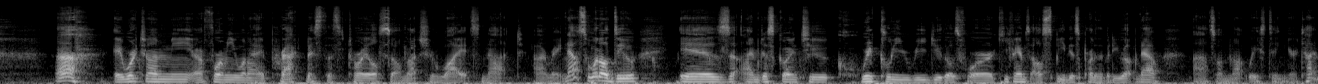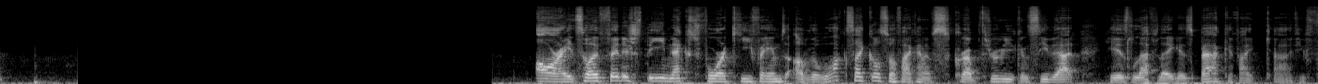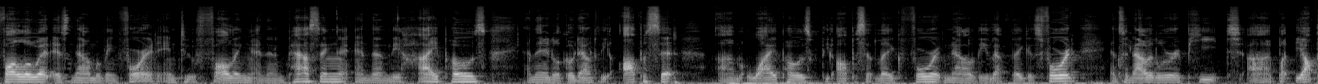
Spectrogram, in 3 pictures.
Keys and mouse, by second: 4.0-6.6 middle drag, 6.6 ctrl+z, 7.1 ctrl+z, 11.1 middle click, 12.4 KP_3, 14.7-17.9 typing, 15.0 click, 16.2 click, 16.4 click, 16.4 ctrl+z, 16.6 click, 16.8 click, 17.4 click, 17.5 click, 17.5 right click, 17.8 right click, 22.7-27.6 drag, 37.4-39.0 drag.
